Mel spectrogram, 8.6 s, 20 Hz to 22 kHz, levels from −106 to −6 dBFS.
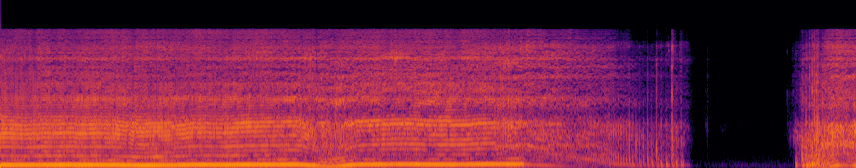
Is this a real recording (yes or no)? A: no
